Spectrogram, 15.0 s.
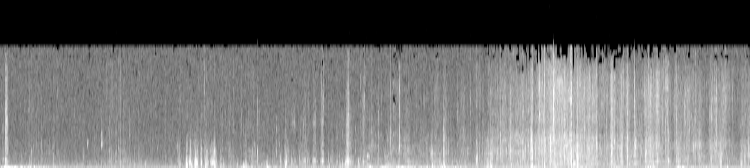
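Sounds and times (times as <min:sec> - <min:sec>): person chewing crunchy food: 0:03.6 - 0:04.6.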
